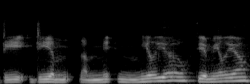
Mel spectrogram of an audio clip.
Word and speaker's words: D'Amelio: Let me see if I can pronounce the last name. Is it D'Amelio?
